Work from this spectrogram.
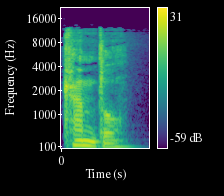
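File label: "candle", British English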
